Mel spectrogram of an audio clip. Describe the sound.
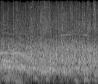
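Steady studio audience applause thanking a guest for her work, a dense, even wash of many hands clapping at a constant loudness throughout, with a faint voice briefly audible beneath the clapping.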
